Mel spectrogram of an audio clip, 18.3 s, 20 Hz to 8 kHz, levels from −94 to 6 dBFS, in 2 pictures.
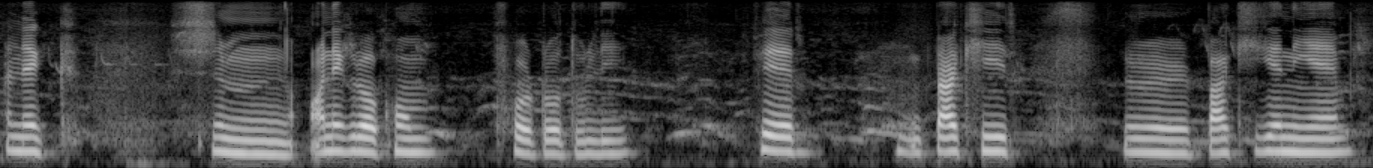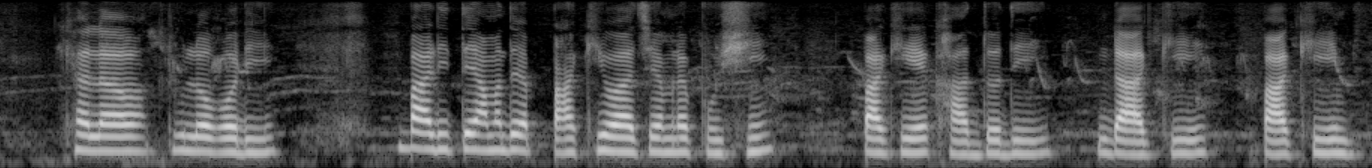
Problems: constant background noise, background conversations at intervals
